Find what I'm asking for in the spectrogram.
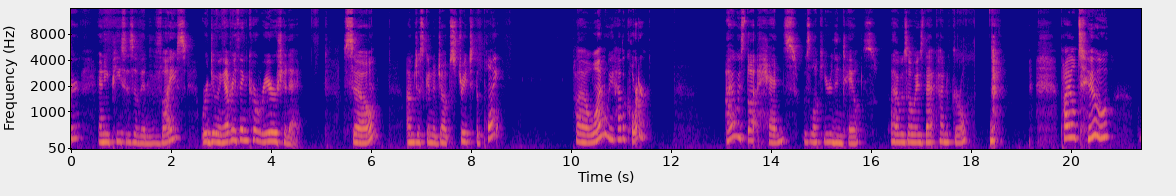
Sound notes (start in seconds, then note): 18.4 chuckles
